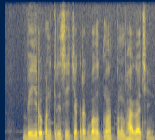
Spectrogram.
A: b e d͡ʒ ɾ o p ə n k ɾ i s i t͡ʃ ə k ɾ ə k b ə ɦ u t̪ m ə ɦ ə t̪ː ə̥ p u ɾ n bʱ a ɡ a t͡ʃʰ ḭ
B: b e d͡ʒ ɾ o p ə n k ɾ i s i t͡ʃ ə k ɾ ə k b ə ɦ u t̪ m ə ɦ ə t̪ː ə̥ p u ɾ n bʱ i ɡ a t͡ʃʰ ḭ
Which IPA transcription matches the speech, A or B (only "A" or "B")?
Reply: A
